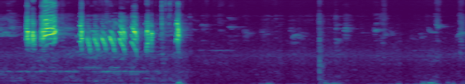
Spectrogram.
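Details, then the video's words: Lure song of a long-tailed shrike, meant to provoke other shrikes into replying: a loud harsh burst and a quick series of raspy notes lasting about two seconds, then near silence with faint low thumps. "BANYAK CENDET NYAUT MENDENGAR SUARA BURUNG CENDET GACOR INI"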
